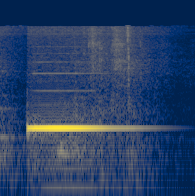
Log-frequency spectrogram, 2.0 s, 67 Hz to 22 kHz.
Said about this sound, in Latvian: Lūdzu zvanu, balsosim par 4. Deputāta Stepaņenko iesniegto priekšlikumu. Lūdzu balsošanas režīmu.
